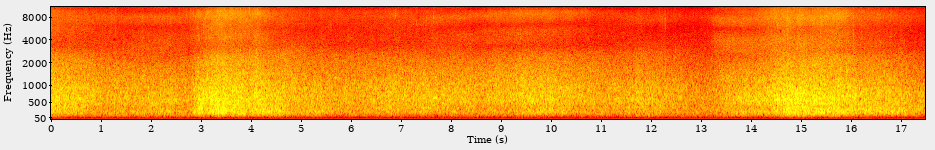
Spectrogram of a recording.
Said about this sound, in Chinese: 你现在正坐在海边。听着大海的声音，那个波涛的声音，它的节奏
